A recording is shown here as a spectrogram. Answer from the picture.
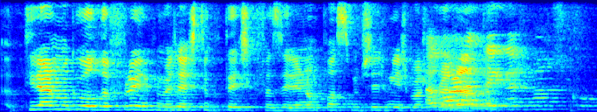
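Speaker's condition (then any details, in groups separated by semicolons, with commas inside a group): No condition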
